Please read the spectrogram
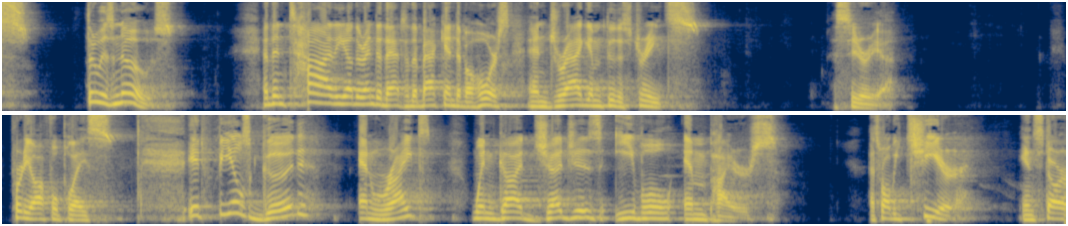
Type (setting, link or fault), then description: setting, large echoing room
